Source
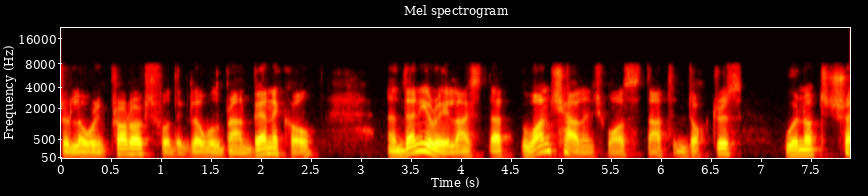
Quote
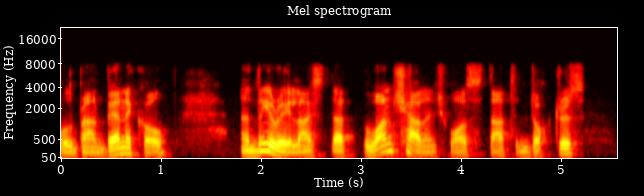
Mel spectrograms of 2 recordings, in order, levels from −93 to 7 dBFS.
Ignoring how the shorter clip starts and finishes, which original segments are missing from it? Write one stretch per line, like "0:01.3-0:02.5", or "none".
0:03.4-0:03.5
